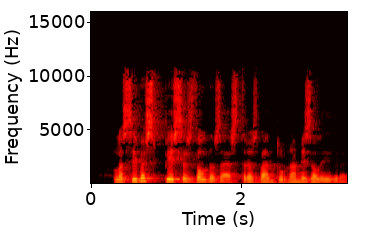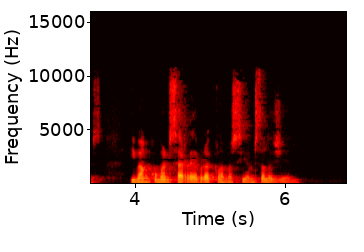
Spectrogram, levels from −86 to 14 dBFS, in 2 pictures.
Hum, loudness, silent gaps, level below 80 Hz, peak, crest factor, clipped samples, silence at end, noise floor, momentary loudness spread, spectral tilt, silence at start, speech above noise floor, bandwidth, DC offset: none; -31 LUFS; none; -84 dBFS; -10 dBFS; 22 dB; under 0.1%; 0.65 s; -76 dBFS; 11 LU; -5 dB/octave; 0.3 s; 45 dB; 11 kHz; under 0.1%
